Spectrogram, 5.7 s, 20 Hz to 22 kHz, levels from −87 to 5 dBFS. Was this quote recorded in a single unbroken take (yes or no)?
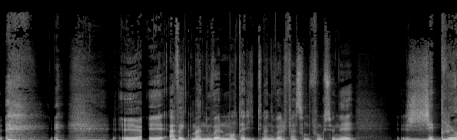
no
